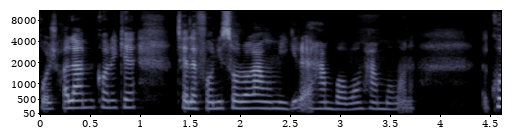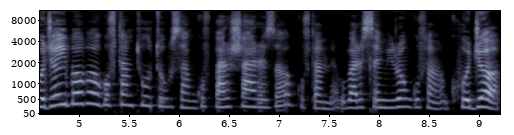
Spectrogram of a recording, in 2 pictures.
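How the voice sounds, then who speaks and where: A woman's animated, very fast speech against a quiet background. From Iran. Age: 20s. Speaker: blind poet and traveler; podcast guest. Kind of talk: interview storytelling. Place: studio. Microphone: studio mic.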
